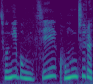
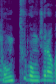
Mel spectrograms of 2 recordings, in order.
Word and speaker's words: 종이봉지 공주: 관련 생각을 생각하는 그림책 종이봉지 공주를 통해서 네. 종이봉지 공주. 네. 그래서 어떤 그림책일지 이거 읽을 때 궁금하네요. 종이 네. 봉투 공주라고 하시는 분이 있는데 네. 그 발음에 주의하시고요. 네. 종이 봉지 공주고요.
